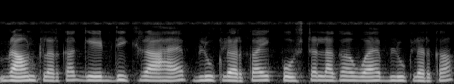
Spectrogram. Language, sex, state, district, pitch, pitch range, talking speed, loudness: Hindi, female, Chhattisgarh, Bilaspur, 185 Hz, 180-190 Hz, 240 wpm, -20 LUFS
